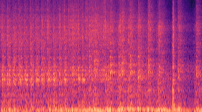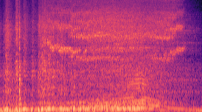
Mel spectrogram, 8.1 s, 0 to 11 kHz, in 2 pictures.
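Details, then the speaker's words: 1996 Baja Outlaw 20 boat, 5.7L MerCruiser V8, started on starting fluid after a new fuel filter: engine surges and races up on its own, then sags and dies; too much fuel, float or needle spring from a cheap rebuild kit not seating. "I don't know what that was but it started running away I just have too much fuel or the float might be stuck"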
